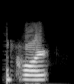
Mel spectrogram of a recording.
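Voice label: Sheriff East County, scanner audio trunk; MCSO - EAST; ThompsonPeakScot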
